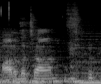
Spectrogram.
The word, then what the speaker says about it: automaton: How do you say that? Automaton. Automaton. I was actually It's like an automation.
